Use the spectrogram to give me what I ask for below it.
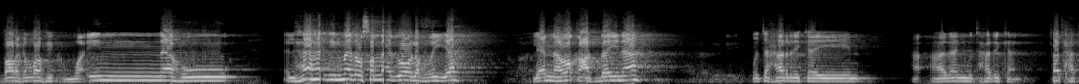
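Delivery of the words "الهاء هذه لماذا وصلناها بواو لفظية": ordinary talk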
